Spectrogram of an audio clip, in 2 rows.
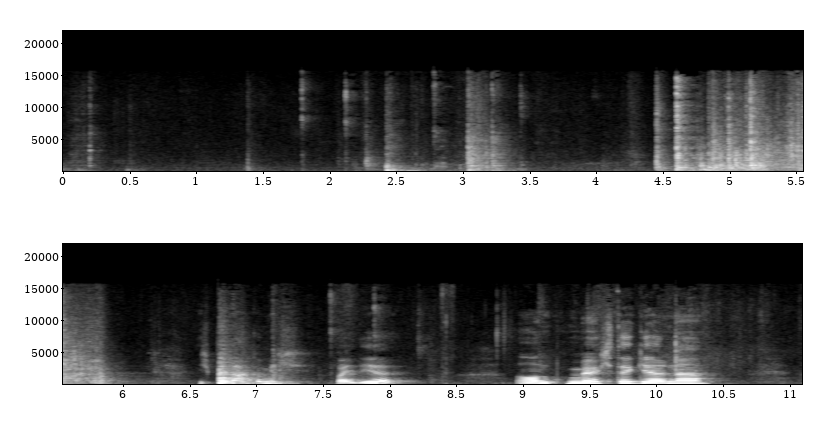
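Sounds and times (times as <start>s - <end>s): metal tray scraping on oven rails: 4.6s - 6.0s.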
